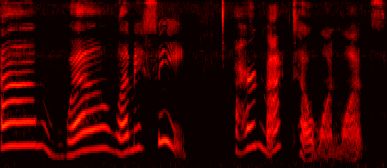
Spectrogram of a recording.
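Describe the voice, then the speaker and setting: Putting on a squeaky character voice, a woman speaks fairly slowly at an extremely high pitch in a gentle tone. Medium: read story. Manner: patient, gentle.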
